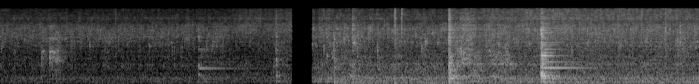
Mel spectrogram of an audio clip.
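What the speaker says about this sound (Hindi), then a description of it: "जिसके अंदर हम चिकन को फ्राई कर लेंगे।" Chicken frying in hot oil, a steady soft sizzle broken by a few sharp clicks and splashes, with one brief moment of silence midway and no talking.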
